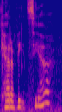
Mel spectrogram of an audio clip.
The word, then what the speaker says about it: Katowice: It's actually pronounced Katowice. It looks like Katowice. – Nice. – To English speakers.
